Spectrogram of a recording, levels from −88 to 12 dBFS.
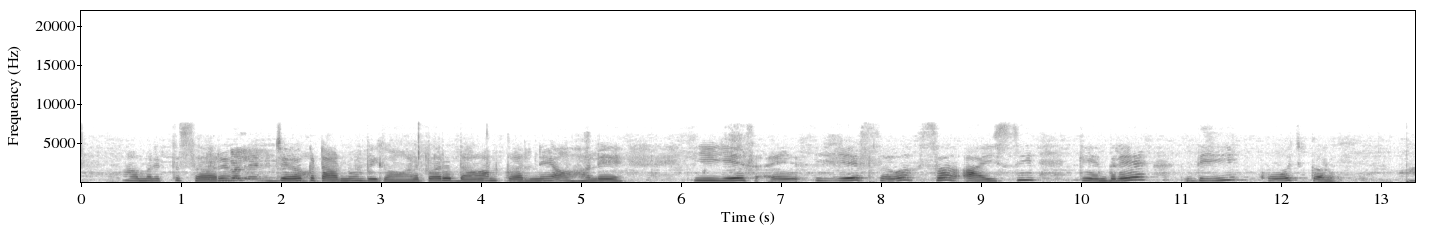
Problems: background sounds at intervals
